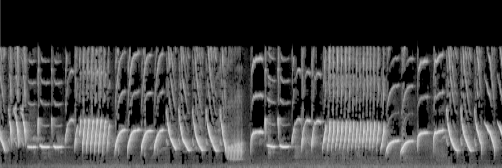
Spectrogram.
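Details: Canary song meant to spur other canaries into singing: fast descending whistled sweeps alternating with dense buzzy trills, a short lower swooping note midway, then more rolling trills and slurred notes.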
